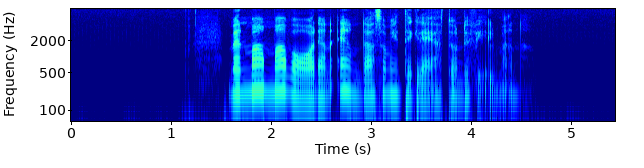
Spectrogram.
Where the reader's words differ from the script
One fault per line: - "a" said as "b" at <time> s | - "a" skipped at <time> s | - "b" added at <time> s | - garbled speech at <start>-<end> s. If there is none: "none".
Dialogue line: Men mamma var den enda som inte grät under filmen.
none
